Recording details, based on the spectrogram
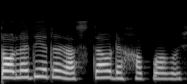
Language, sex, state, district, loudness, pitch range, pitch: Assamese, female, Assam, Kamrup Metropolitan, -19 LUFS, 260-320 Hz, 280 Hz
